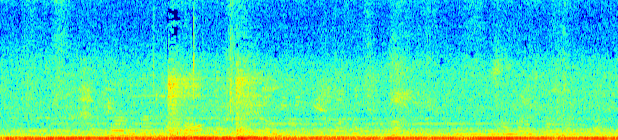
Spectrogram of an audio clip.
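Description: A steady low hum or drone, with faint voices rising briefly about two seconds in.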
